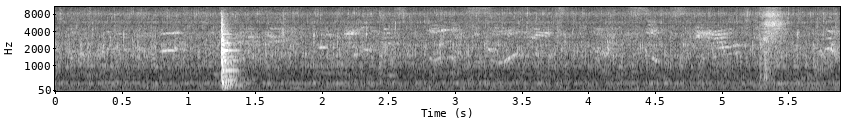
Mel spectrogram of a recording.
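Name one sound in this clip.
A wooden spatula knocks and scrapes against a metal wok.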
